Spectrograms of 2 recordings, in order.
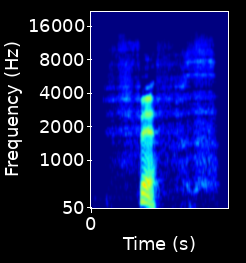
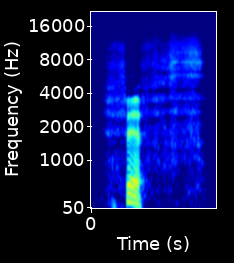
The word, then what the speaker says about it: fifth: next one we have the f with the th it's like fifth fifth just like we kind of saw in past it's like the opposite same thing we also saw in like 12th um so again fifth fifth going from that f to that th which we've talked about alright already also watch out for that i again short i sound not a long eye so it's not fifth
